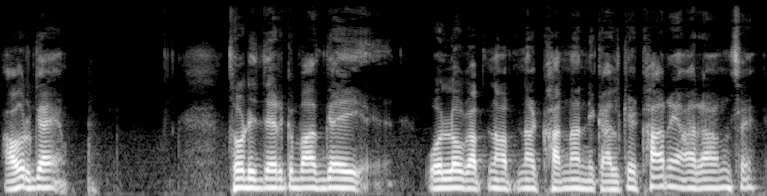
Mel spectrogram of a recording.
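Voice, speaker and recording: An older man giving a devotional discourse, telling a story slowly with repeated phrases and bits of English. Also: medium pitch, steady tone, a little mellow. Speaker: spiritual teacher.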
